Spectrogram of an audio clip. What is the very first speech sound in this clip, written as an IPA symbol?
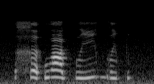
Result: x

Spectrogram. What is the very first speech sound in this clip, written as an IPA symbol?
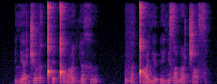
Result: lʲ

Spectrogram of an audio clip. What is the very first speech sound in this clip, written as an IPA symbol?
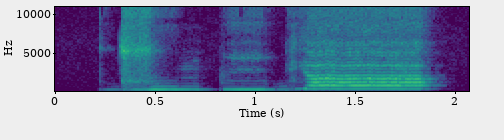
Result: d͡z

